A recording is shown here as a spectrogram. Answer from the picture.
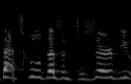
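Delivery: furious, angry, worked-up ranting. Retelling mom's rant in the car: imitating mom ranting angrily. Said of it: "she went on a rant".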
